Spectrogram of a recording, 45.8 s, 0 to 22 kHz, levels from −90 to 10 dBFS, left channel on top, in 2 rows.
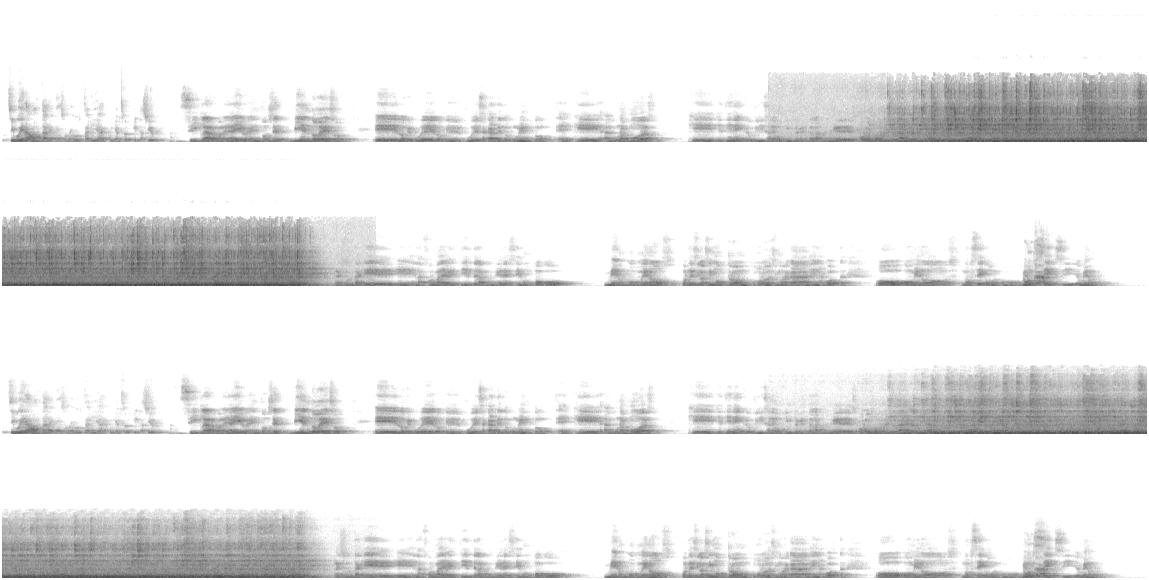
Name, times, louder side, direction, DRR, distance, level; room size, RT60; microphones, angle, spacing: voice 1, 0.1-3.1 43.3-43.9, equal, 40° left, 0 dB, 1.2 m, -41 dB
voice 2, 3.5-6.8 7.4-13.0 13.7-18.7 19.3-28.8 29.5-34.0 34.9-36.2 36.5-40.1 40.4-44.7, left 1 dB, 20° right, -3 dB, 1.0 m, -40 dB
sound 1, 17.1-29.3, left 3 dB, 85° left, 0.5 m, -25 dB
5.9 x 4.6 x 4.4 m, 0.78 s
head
